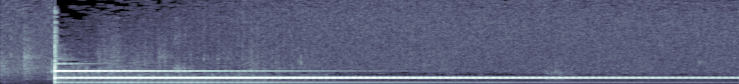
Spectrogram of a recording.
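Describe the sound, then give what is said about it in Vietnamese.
A bell struck once, giving a sharp onset and then a pure, steady tone with a few overtones. It sustains for about seven seconds and fades only slightly, heard alone. “Nhưng trong đầu mình không có nói ra đây là tiếng chuông.”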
